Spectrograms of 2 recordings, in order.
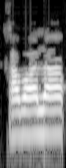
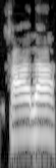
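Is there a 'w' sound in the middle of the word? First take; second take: yes; no. First: The word has a w sound between two vowels. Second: The word has a long vowel and no w sound. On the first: This form is hard to pronounce. The speaker calls it wrong. "कवालू पढ़ना मुश्किल था" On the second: This form is easy to pronounce. The speaker calls it right. "कल आराम से पढ़ लिया"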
